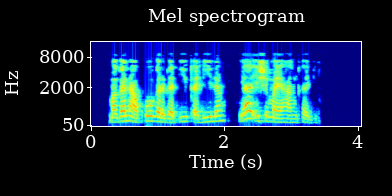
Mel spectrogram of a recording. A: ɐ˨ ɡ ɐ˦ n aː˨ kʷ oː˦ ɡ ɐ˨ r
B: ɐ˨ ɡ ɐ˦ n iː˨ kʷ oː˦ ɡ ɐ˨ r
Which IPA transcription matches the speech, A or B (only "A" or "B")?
A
